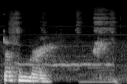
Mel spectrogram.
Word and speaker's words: Dotonbori: Dotonbori.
